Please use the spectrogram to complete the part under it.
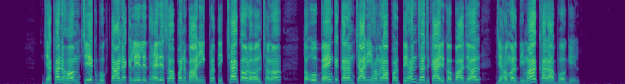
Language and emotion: Maithili, angry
